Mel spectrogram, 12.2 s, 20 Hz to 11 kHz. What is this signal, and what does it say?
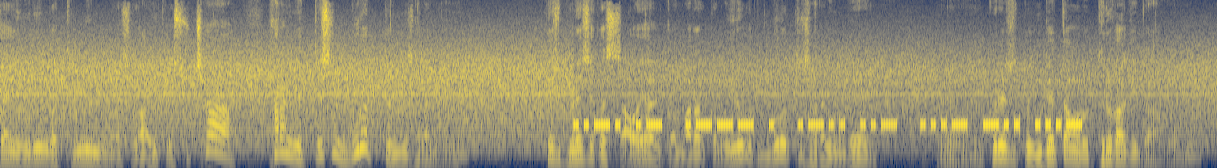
Morse code (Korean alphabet), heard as a keyed tone, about 23 wpm, 790 Hz, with radio static, a steady whistle near 1750 Hz and speech in Korean. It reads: 노하기를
